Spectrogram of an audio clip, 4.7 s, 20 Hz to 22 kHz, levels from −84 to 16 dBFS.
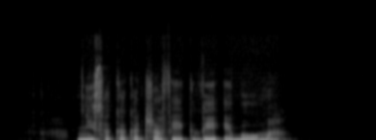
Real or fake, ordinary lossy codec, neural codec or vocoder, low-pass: real; none; none; 19.8 kHz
